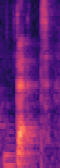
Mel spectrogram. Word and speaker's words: debt: Cuidado aqui que a pronúncia você não pronuncia o B, tá, galera? Não é debt, né? Tipo, é só debt.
